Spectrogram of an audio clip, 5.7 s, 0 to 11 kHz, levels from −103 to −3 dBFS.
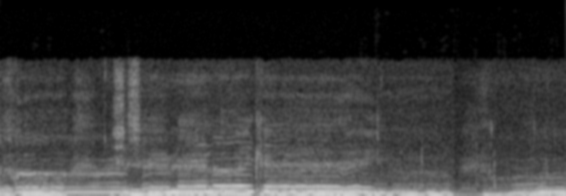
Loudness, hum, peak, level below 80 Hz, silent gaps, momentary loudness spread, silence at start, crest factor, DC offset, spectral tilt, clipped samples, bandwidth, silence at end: -27 LUFS; none; -14 dBFS; -50 dBFS; none; 10 LU; 0 s; 12 dB; under 0.1%; -9 dB/octave; under 0.1%; 7.8 kHz; 0 s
